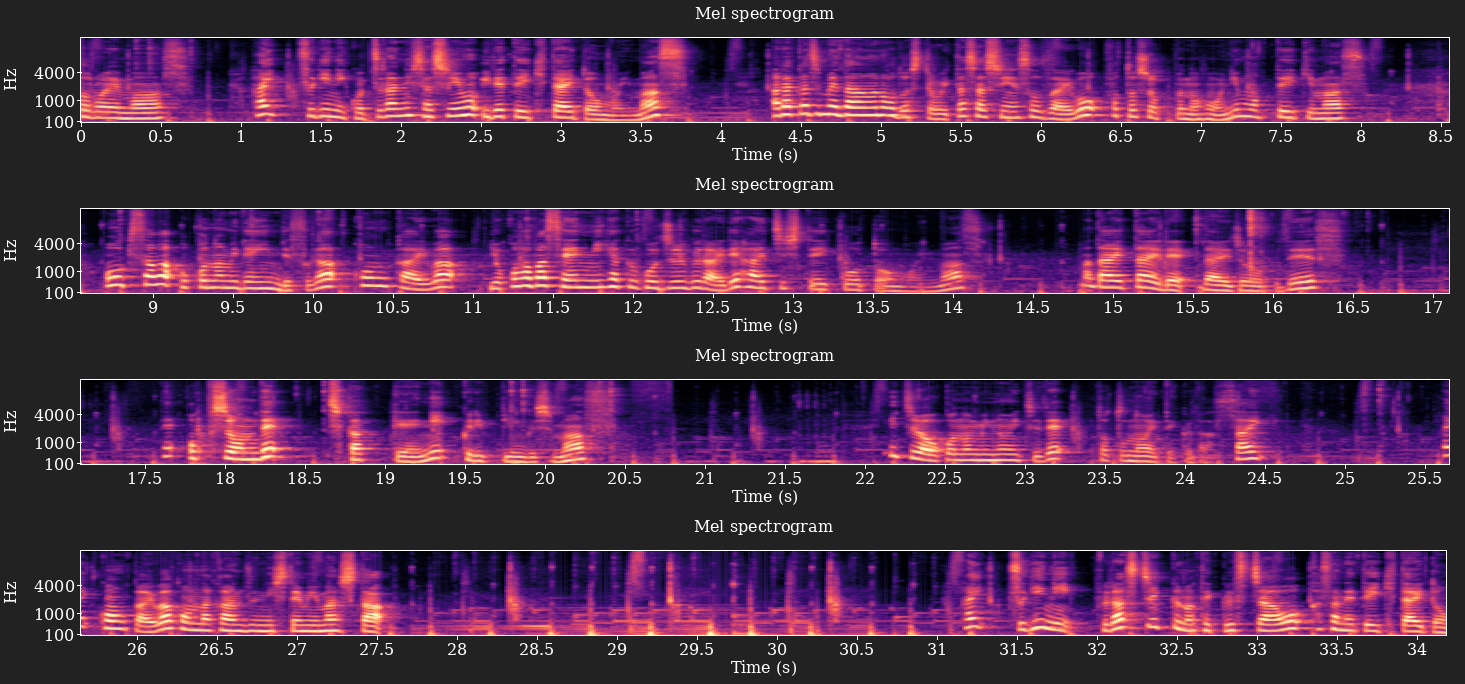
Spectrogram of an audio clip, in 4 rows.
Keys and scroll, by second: 0.7 super+s, 4.1 a, 15.8 Return, 16.3 shift+Right, 16.9 Up, 17.1 shift+Right, 20.8 Up, 21.3 Down, 21.5 shift+Right, 22.0 shift+Left, 23.0 Right, 24.1 Left, 28.1 super+s.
